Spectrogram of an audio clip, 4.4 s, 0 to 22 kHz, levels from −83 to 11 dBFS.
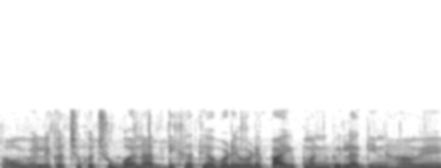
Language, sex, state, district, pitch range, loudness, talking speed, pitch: Chhattisgarhi, female, Chhattisgarh, Jashpur, 175-185 Hz, -21 LUFS, 205 wpm, 180 Hz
